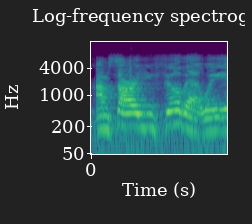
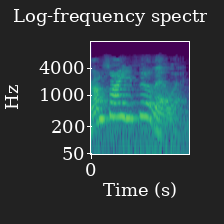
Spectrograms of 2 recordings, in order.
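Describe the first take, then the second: First: Said in the usual way. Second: High, sugary mock-sweet apology; sarcastic fake apology. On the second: Cancer brushing off a slighted person, mock sweet. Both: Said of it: "you're like".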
